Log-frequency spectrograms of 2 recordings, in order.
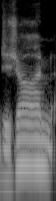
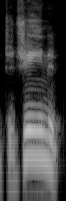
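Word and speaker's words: DeJean: Dee uh I think I've been saying dejon I found out that it's actually deene I don't really care either way but I'll try to say it properly um Cooper Dee I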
